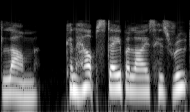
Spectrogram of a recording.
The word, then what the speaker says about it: lam: Lighting a yellow or brown candle and reciting the mantra lamb pronounced lum can help stabilize his root chakra.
